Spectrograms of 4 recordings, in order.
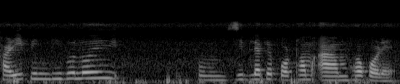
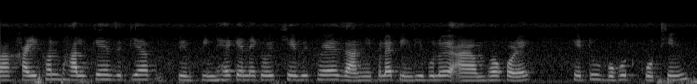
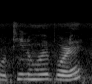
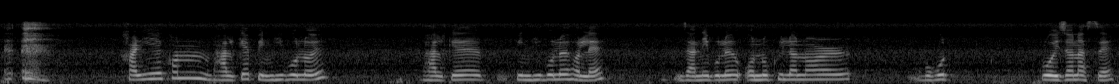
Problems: constant background noise, low volume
